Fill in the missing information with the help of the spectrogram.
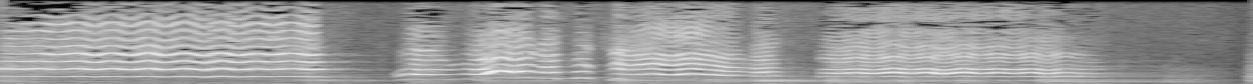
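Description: Operatic soprano singing with wide vibrato over instrumental accompaniment: a long held high note, a quick run of moving notes, then another held note that fades away near the end.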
